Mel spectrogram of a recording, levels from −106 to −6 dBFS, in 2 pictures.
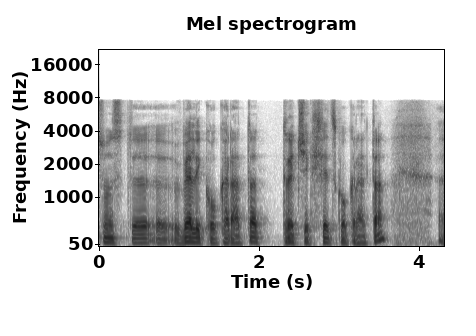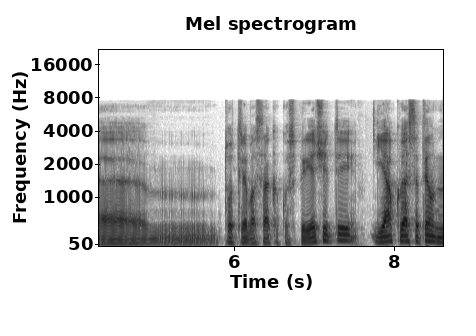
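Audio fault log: Nothing stood out on listening to this audio.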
